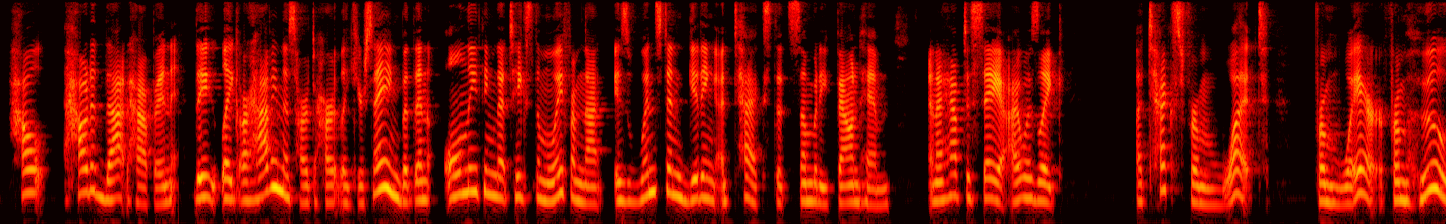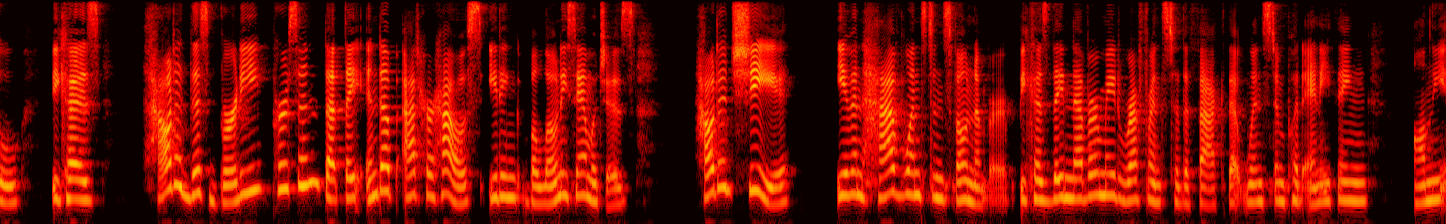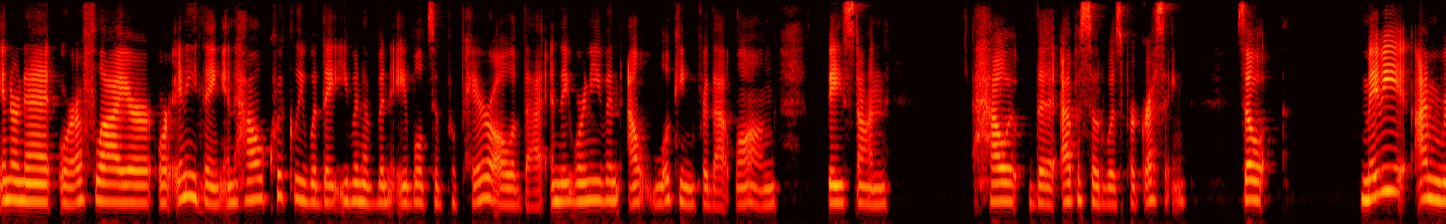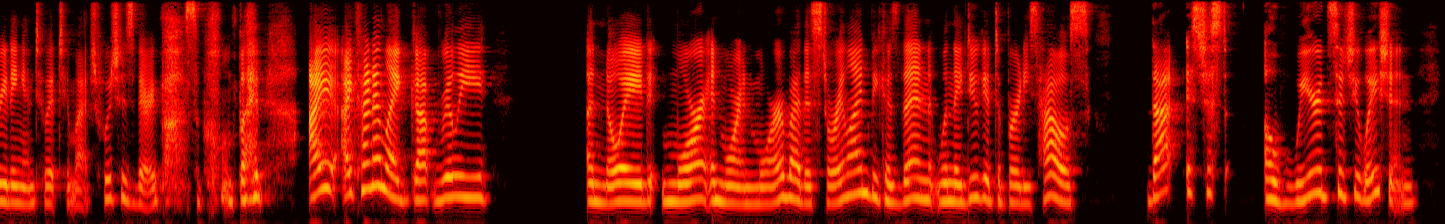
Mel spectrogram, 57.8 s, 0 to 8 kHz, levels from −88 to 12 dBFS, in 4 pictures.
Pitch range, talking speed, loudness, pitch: 195-250 Hz, 175 wpm, -28 LUFS, 215 Hz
